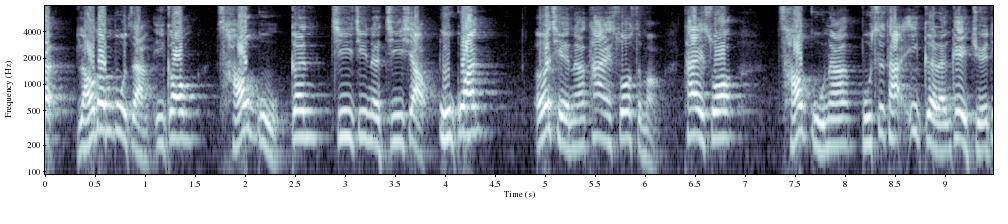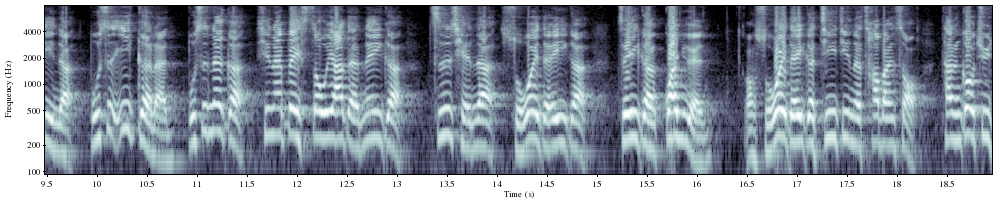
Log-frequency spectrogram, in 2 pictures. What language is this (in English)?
Chinese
